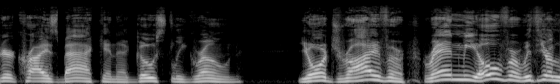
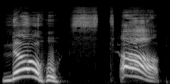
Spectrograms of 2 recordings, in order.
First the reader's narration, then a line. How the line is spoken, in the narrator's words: Ariel laughs, still running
